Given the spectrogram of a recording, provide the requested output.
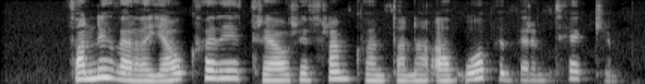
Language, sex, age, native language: Icelandic, female, 40-49, Icelandic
